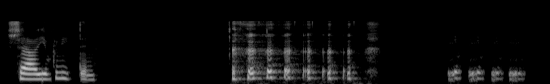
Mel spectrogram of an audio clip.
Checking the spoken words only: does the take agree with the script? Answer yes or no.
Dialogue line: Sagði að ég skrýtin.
yes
